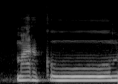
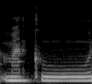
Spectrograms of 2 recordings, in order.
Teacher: Misalkan akhir ayat nun, hurufnya harusnya dibaca nun tapi ternyata dibaca mim mati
